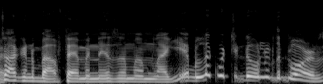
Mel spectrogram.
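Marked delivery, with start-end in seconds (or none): 1.7-3.2 high-pitched incredulous objection; indignant protest. Retold or imitated. Comic calling out the movie over the dwarves, indignant. Retelling own mock protest.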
